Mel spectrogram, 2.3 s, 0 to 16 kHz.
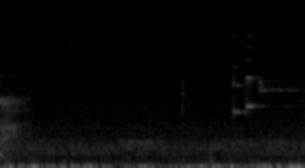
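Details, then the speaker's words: Xbox One S, apparently water-damaged, no-power repair: after 5V rail confirmed solid, power button pressed; brief electronic chirp then thin steady tone as it stays on, display output not yet known. "we turn on and we stay on hmm what are the chances we got a picture"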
